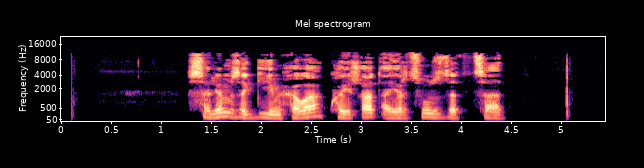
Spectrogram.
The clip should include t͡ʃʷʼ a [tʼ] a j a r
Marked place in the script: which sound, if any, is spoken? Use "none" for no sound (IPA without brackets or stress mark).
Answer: tʼ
